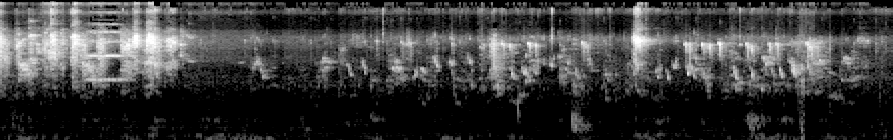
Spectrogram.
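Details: Chicks while eating: a busy spell of shrill overlapping chirps at the start, then softer, sparser peeps with occasional sharper notes.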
